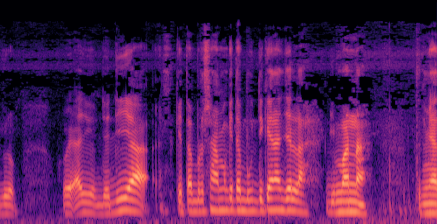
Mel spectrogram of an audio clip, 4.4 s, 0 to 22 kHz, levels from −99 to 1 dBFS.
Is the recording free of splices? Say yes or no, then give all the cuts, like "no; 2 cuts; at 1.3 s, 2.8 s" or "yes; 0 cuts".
yes; 0 cuts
